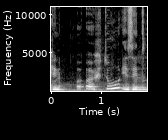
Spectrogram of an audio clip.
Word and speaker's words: õhtu: Yeah, because we have a German past, and some of it is being pronounced in similar ways. But the h, like in õhtu, is it like this one with the?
